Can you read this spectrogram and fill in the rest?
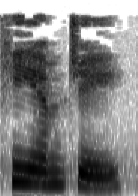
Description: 音節P.M.G.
